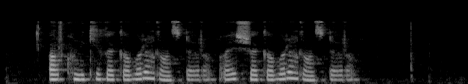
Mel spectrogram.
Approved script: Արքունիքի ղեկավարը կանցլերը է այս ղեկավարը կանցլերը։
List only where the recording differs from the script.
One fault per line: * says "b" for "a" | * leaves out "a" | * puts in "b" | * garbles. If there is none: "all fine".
all fine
